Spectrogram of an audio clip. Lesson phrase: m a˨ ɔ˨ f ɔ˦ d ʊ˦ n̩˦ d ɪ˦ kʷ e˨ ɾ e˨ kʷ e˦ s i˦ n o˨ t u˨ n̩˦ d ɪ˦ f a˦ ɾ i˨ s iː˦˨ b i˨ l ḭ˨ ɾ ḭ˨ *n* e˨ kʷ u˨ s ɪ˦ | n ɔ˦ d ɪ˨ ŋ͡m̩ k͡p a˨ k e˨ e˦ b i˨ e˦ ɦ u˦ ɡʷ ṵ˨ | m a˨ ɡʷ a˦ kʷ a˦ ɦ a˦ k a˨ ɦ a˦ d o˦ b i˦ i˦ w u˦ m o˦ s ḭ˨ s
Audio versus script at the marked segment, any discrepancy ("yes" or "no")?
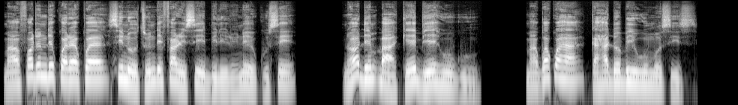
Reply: no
